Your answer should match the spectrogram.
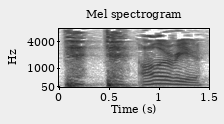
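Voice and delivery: loud, explosive bursts of "tuh"; imitated spitty speech. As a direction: imitate him spluttering hard as he talks. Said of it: "and he went".

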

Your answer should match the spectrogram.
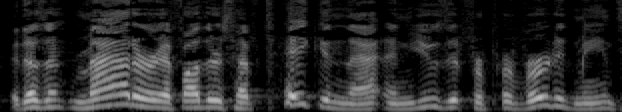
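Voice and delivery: fervent preaching, pushing hard; full-force sermon delivery. Acted. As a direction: preach it out to the congregation.

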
